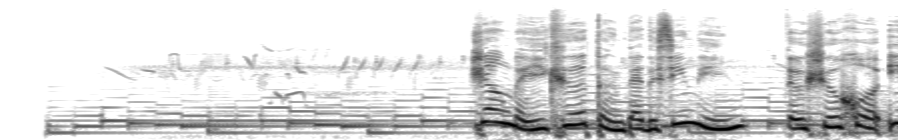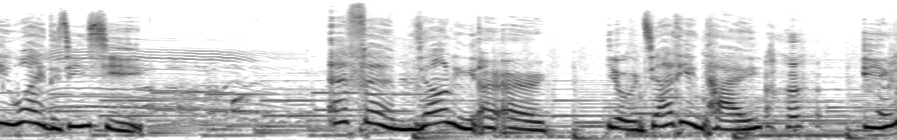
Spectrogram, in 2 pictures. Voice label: 女 台宣

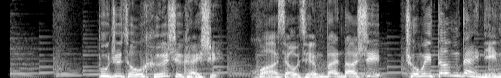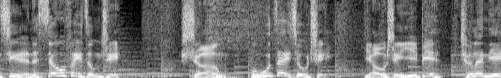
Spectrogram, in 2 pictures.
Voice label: 男 活力MG 省学指南; 天猫

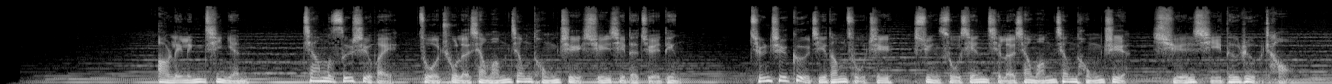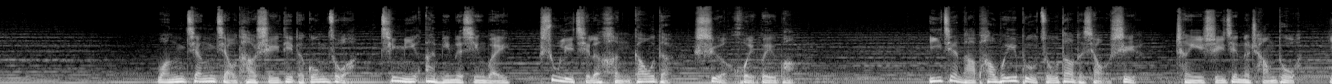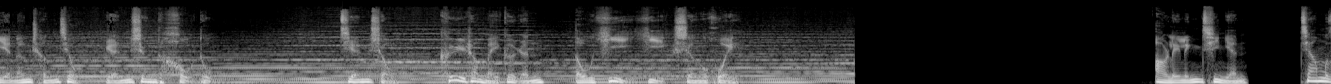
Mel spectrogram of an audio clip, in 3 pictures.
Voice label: 男 人物专题

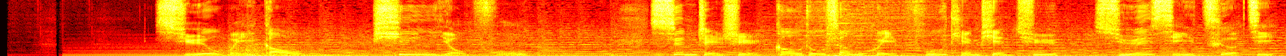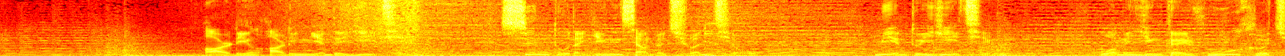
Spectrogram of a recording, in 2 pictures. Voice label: 男 宣传片; 学为高-拼有福

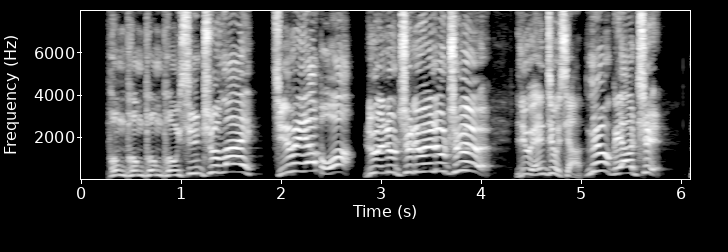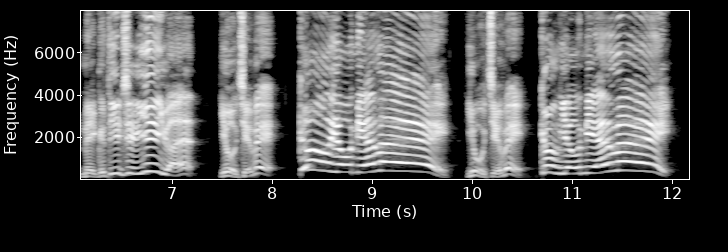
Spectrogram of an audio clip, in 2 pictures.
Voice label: 男 活力广告 鸭脖; 绝味鸭脖

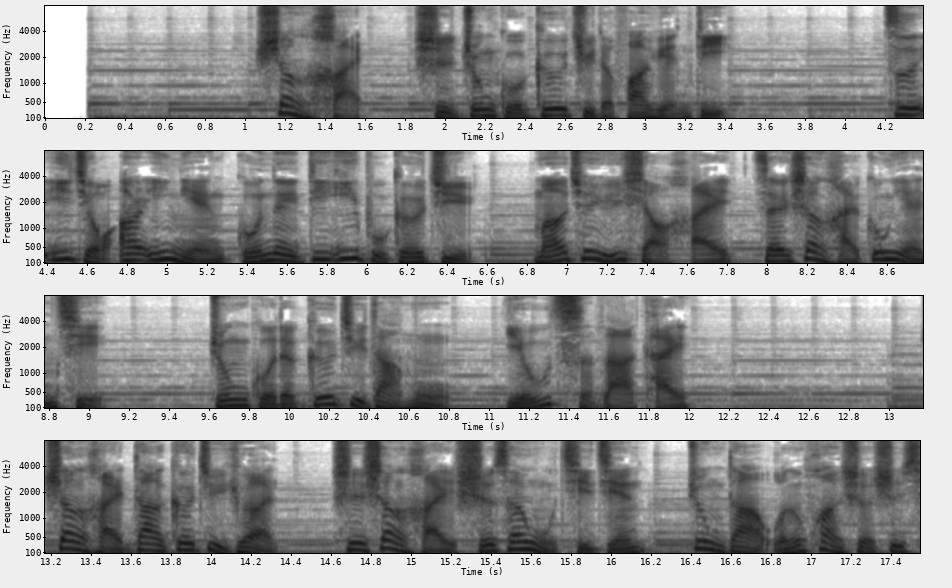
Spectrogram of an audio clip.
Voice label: 男 专题; 上海大歌剧院

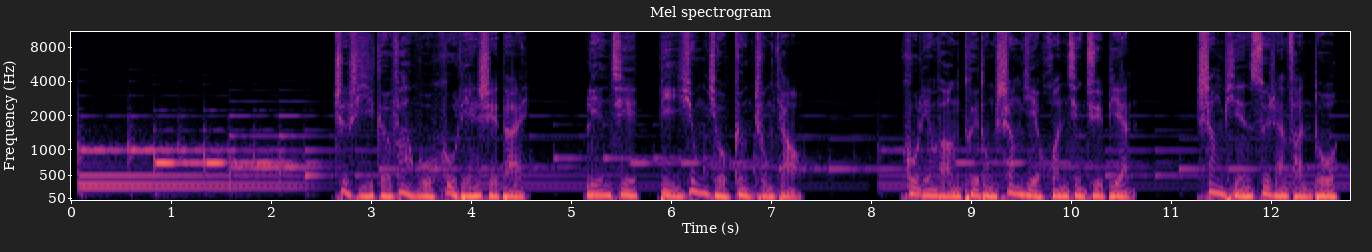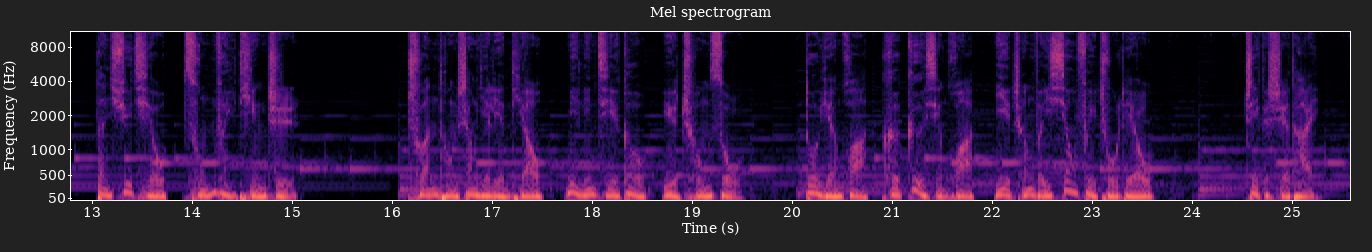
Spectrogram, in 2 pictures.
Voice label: 男 科技专题; 3u生态

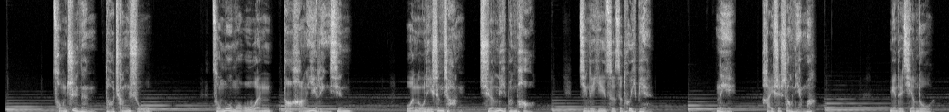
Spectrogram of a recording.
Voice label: 男 走心旁白 大气温暖解说

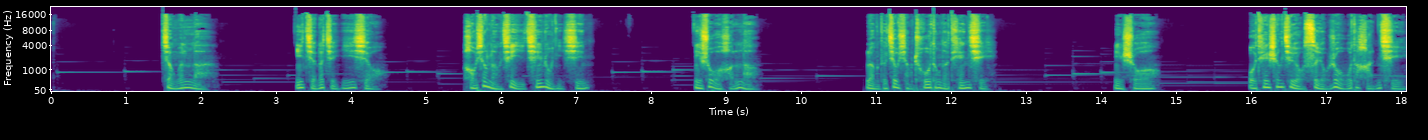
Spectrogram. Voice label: 男 情感独白 电台风格; 降温了

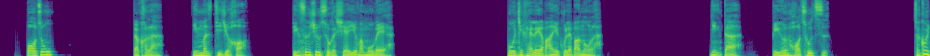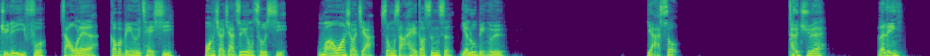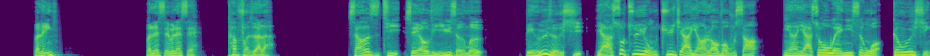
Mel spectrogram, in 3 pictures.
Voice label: 男, 角色, 爷叔; 宝总

